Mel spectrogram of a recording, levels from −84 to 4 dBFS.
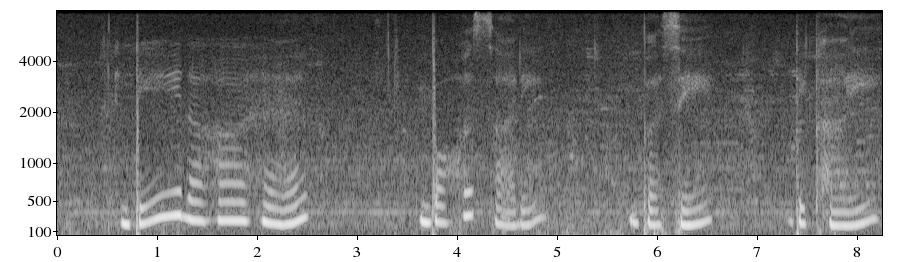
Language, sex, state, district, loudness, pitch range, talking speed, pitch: Hindi, female, Madhya Pradesh, Katni, -12 LUFS, 195-245 Hz, 50 wpm, 220 Hz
